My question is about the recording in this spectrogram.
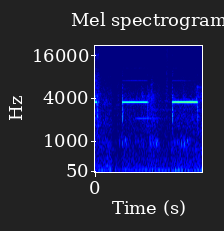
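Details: BS6 Tata Signa truck with a check-engine "dosing quantity wrong" fault: steady high-pitched dash buzzer beeps, each about half a second with equal gaps, repeating; fixed at a workshop.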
